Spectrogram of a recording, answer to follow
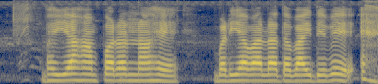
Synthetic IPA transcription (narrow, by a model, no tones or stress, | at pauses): bʱəɪjaɦəmpəɾəɾnəɦɛ | bəɽ̤ijaʋaːlad̪əbaːid̪eːbe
